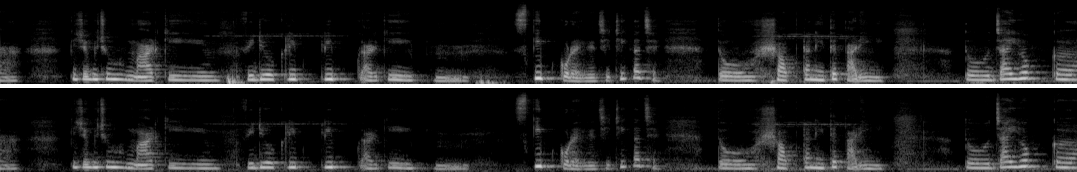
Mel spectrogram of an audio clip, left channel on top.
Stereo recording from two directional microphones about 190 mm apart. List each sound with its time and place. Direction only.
0.0 s speech: 10° left (ahead or behind)
3.6 s speech: 20° left (ahead or behind)
5.2 s speech: 5° left (ahead or behind)
9.6 s speech: 5° left (ahead or behind)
